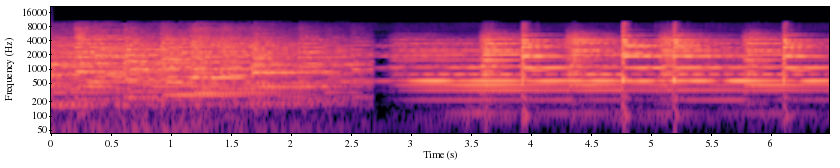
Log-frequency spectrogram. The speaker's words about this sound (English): how it tells of the rapture that impels to the swinging and the ringing of the bells, bells, bells, of the bells, bells, bells, bells, bells, bells, bells, to the rhyming and the chiming of the bells.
